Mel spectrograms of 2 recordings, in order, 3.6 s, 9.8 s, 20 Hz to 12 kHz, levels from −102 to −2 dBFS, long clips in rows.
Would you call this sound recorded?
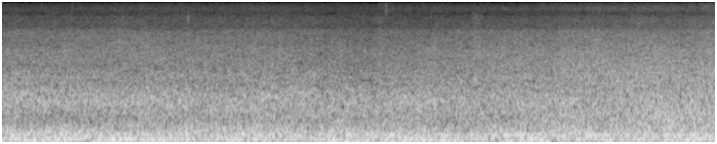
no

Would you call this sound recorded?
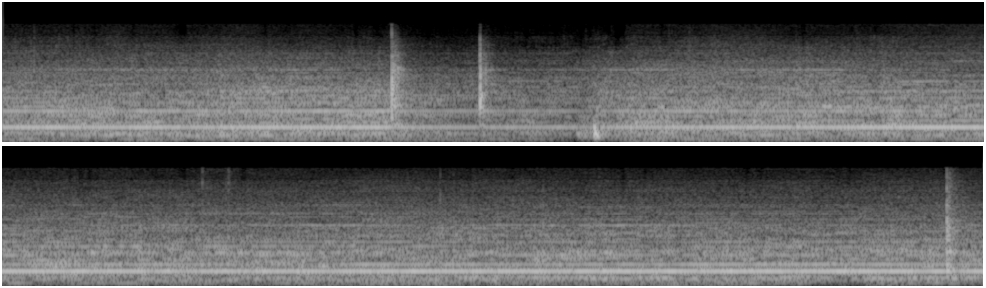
no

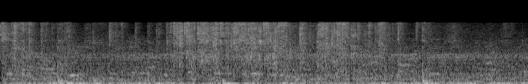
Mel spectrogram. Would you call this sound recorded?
no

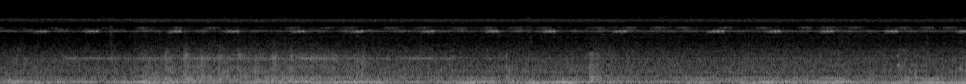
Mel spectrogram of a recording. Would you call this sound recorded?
no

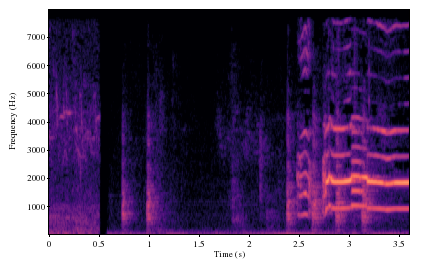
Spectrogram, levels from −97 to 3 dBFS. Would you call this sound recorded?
yes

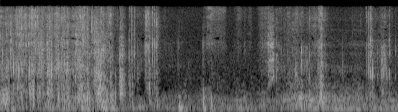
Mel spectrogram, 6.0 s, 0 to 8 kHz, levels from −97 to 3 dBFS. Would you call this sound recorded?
yes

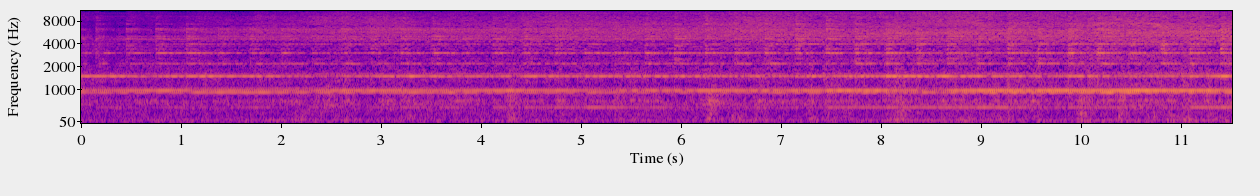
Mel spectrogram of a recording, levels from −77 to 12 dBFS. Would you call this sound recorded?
yes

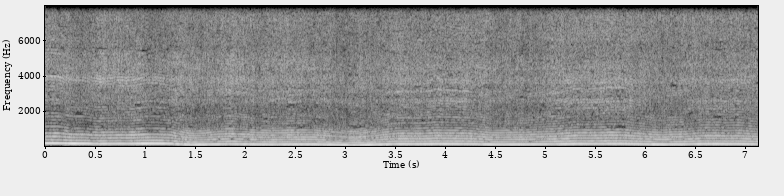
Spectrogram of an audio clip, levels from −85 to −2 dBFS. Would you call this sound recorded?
yes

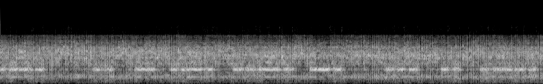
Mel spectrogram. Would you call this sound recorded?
no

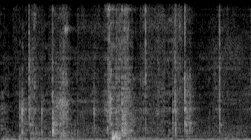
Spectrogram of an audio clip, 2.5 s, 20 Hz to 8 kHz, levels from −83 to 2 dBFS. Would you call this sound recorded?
no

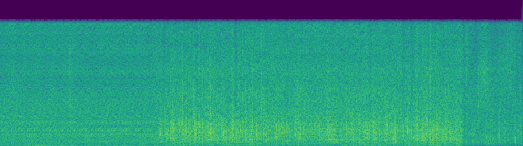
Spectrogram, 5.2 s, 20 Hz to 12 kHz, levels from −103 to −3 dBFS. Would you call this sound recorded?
no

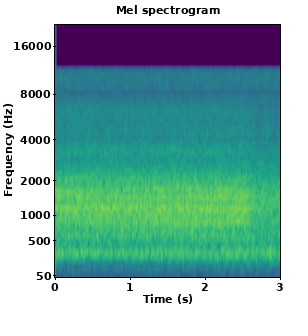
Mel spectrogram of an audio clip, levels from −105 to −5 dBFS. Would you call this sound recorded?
yes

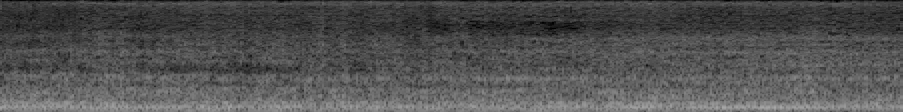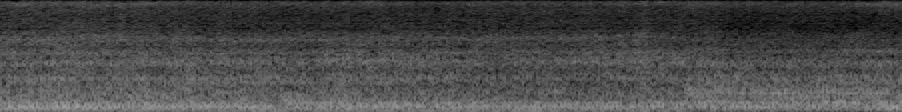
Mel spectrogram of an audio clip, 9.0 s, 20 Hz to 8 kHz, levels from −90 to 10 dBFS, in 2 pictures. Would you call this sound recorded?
no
